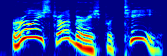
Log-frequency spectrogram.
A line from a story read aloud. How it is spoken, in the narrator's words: exclaimed Miss Lavendar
